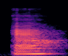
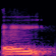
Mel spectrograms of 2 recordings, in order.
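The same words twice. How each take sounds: First: The vowel is said with its short sound. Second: The vowel is said with its long sound. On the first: The syllable is closed by a consonant. "when I have a vowel followed by a consonant" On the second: The syllable ends in a vowel. "the long vowel sound"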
